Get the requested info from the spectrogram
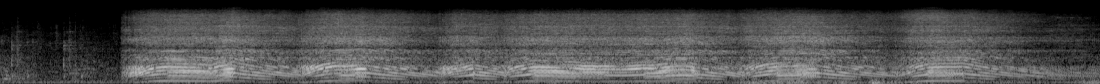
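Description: A buzzing, warbling sound effect starts suddenly about a second in; its pitch swoops down and back up roughly once a second over a hiss, and it fades near the end. It plays as the paper cocoon on the puppet stage transforms and splits open into wings.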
